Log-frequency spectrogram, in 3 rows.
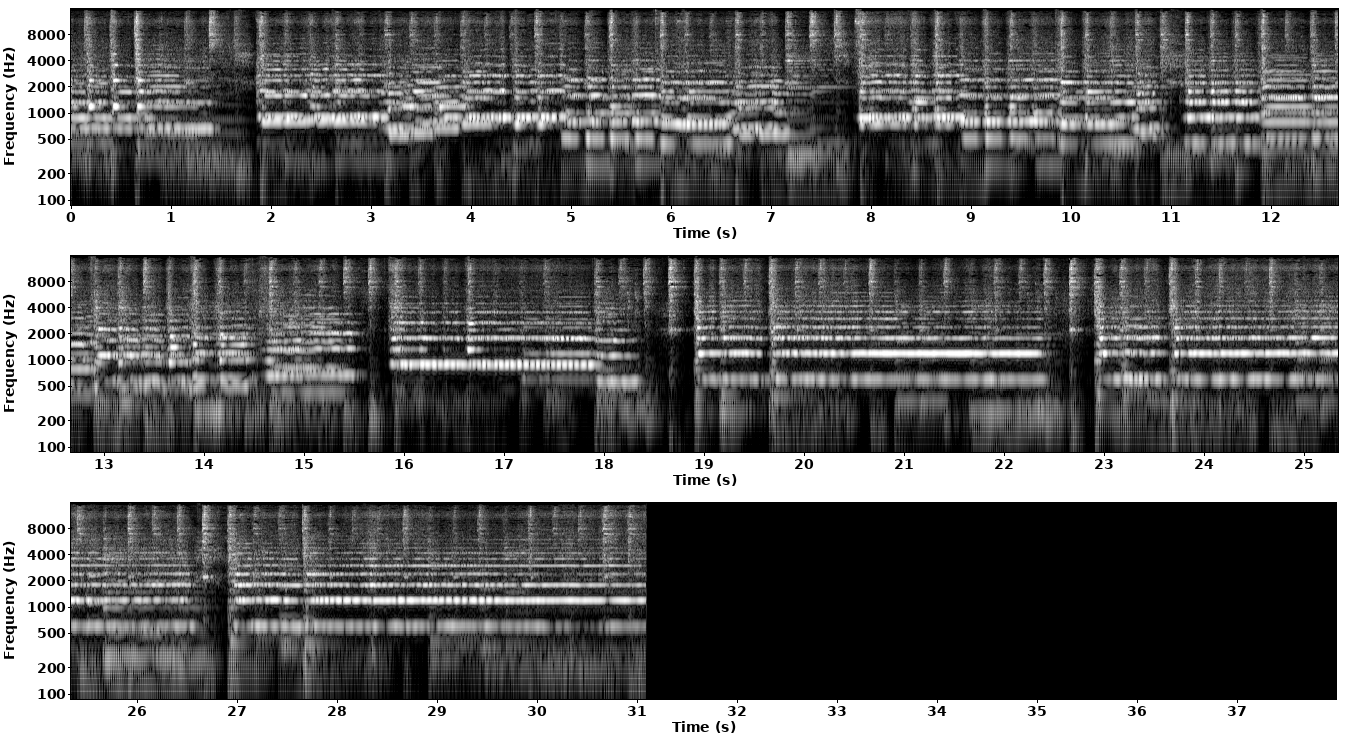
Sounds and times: Flute: 0:00.0 - 0:31.1.

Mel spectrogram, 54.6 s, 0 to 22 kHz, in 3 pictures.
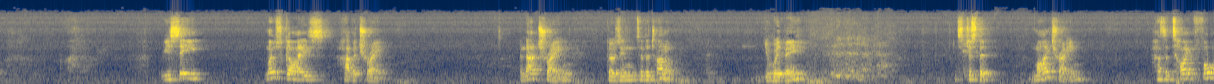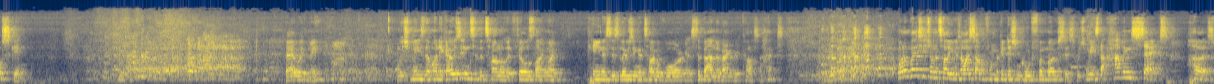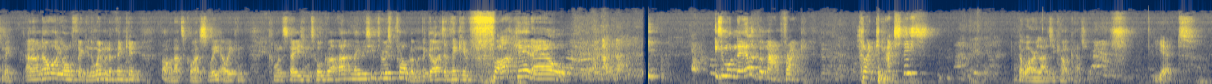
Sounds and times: Speech: 0:02.4 - 0:03.2, 0:04.0 - 0:05.9, 0:07.8 - 0:10.3, 0:11.4 - 0:12.2, 0:14.3 - 0:16.4, 0:17.3 - 0:18.7, 0:22.5 - 0:23.2, 0:24.0 - 0:30.0, 0:31.7 - 0:45.0, 0:47.1 - 0:48.6, 0:49.3 - 0:50.5, 0:51.6 - 0:54.6.

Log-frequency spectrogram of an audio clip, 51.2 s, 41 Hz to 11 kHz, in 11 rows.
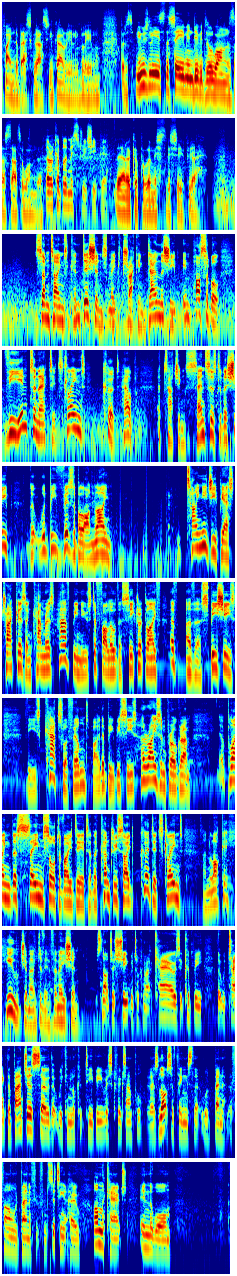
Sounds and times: Speech: 0:00.0 - 0:08.7, 0:10.0 - 0:20.8, 0:22.0 - 0:50.0.

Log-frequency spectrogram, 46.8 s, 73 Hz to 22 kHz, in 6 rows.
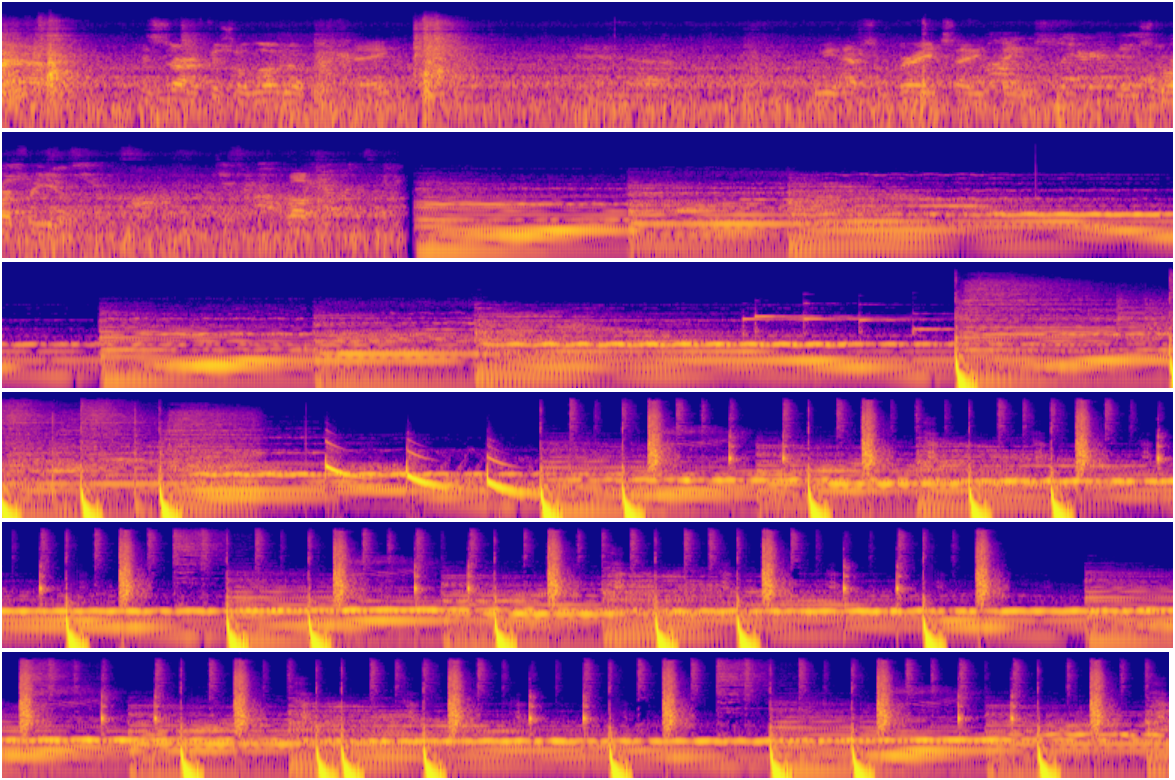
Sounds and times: Music: 0:10.6 - 0:46.8.

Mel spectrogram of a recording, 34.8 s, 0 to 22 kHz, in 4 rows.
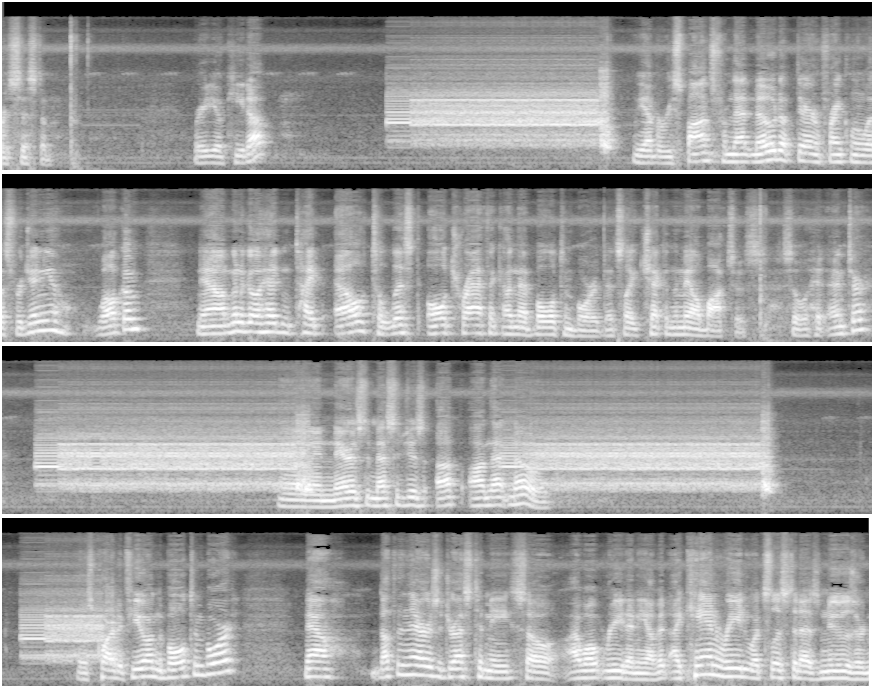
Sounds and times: Speech: 0:00.0 - 0:00.6, 0:01.9 - 0:02.7, 0:06.3 - 0:17.4, 0:20.2 - 0:22.9, 0:26.9 - 0:28.5, 0:29.1 - 0:34.7.

